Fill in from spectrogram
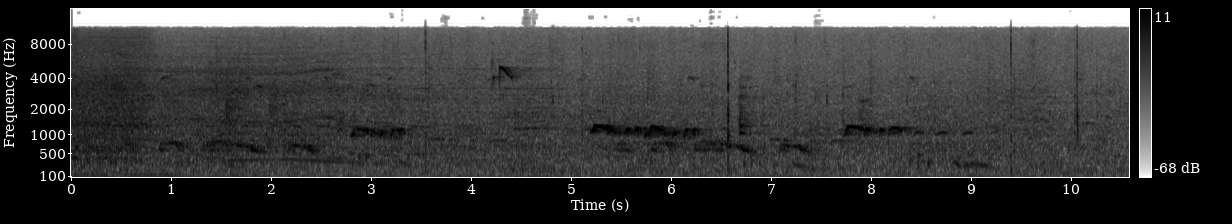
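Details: Several zebra doves, large- and small-voiced, gathered at a spot favoured by bird catchers; short bubbling staccato coo phrases repeated about every two and a half seconds, with other faint high bird notes around.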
